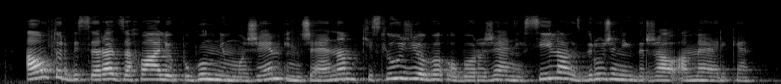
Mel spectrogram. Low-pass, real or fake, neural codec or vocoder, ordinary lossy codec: 9.9 kHz; real; none; none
